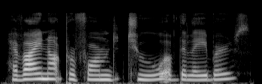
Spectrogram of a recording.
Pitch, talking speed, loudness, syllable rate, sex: 225 Hz, 185 wpm, -19 LUFS, 4.9 syllables/s, female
